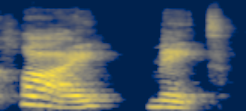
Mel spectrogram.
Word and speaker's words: climate: cold climate say climate how many syllables two we will say to spell cly mate what will we say to spell cly mate let's sound it out the first syllable is clay using if i eat mate um eight silent finally go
